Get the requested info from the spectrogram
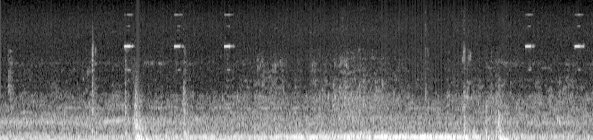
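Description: Boat's outboard motor running at low speed, a steady low rumble that swells a little in the middle. A single knock about three seconds in, and a few short high beeps.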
